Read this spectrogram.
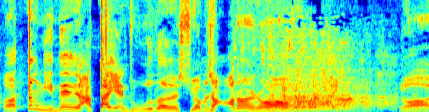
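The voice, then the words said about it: Put-on Northeastern Chinese accent. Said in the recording (Chinese): “用东北话 ... 说说东北话”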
